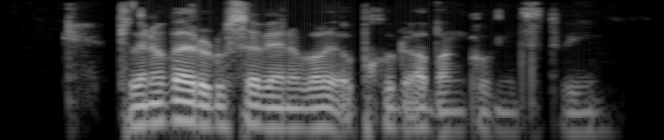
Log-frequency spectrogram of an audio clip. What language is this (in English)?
Czech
